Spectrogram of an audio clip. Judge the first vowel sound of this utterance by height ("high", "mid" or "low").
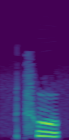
high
